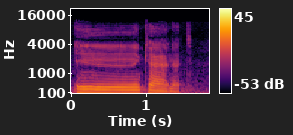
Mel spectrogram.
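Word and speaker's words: إن كانت: خب این چطور تلفظ میشه؟ میشه ان قل ان کانت ان کانت در این در این کلمه ما الان اینجا اخفا داریم.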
